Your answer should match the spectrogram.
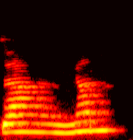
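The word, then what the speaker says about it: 작년: nulisnya kan Jak nonyon Tapi bacanya Jang Non jangnyon kenapa nulisnya jangnyon karena di sini ada huruf g ya Yang kalau ketemu sama n cara ya berubah jadi Eng gitu Oke kalau nanti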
